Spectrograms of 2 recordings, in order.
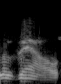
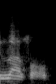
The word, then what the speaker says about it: Lovell: So I started to pronounce it properly because it's actually a French background. It's Black French, so it's actually Lovell. That's the correct pronunciation of my name.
